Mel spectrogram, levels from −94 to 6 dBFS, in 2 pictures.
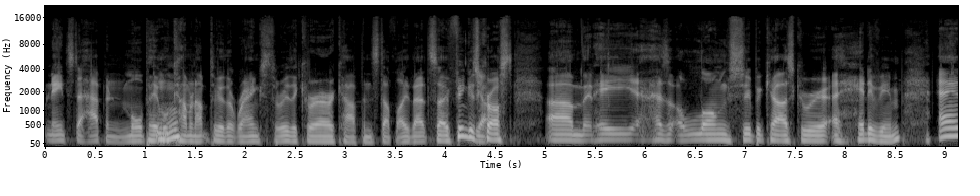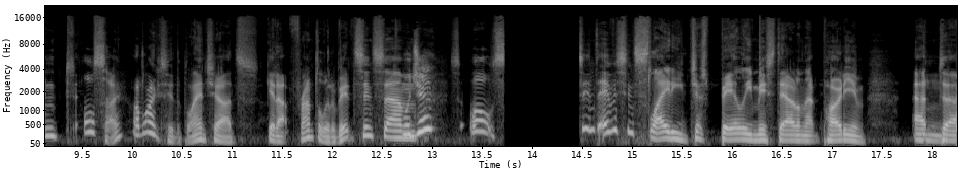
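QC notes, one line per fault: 13.73–14.49 s, rebuffering stall: the player drained its store of downloaded audio and had to halt playback until the next data arrived from the network. In the speech this shows up as an abrupt drop to silence lasting about 0.76 s, after which the audio picks up at exactly the point where it broke off. No material is skipped or repeated; the gap simply stretches the clip's timing by that pause.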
